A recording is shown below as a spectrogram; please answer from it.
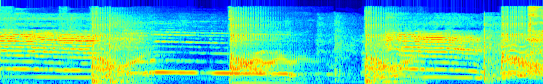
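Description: A person's voice making long, drawn-out calls that slide down in pitch, about one a second.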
